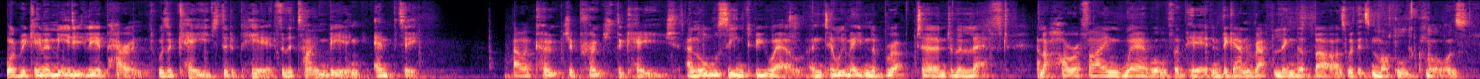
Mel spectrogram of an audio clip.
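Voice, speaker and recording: A man's voice: low voice, normal speed, a little mellow, a little hiss or hum, lightly acted. An actor playing a pompous, verbose male paranormal investigator in a comedic audio drama, florid one moment and crude the next. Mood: grandly narrating. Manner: grandiloquent, verbose.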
